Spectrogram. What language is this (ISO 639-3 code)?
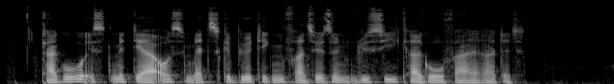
deu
